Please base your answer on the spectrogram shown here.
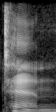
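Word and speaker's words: iPhone X: iPhone 10 which is an X but you pronounce it 10 too right there is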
